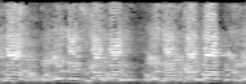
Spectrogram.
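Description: A woman praying aloud in a loud, continuous voice.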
